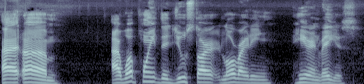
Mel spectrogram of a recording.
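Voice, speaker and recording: A man acts as interviewer in a casual, friendly chat. His voice has an average male pitch and is recorded dry, with little room sound. His wording is loose and slangy. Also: slow pace, a little mellow, dry recording. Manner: informal, slangy. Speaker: host, interviewer.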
